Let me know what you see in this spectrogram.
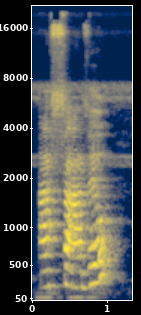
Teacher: Afável é acentuado porque é paroxítono, a sílaba tônica é aqui, ó. Afável, a sílaba tônica é Fá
